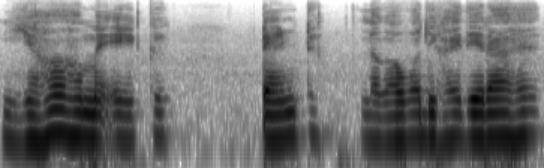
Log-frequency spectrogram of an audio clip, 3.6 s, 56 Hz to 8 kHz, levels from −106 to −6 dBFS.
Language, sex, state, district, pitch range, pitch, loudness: Hindi, male, Uttar Pradesh, Shamli, 135-145 Hz, 140 Hz, -17 LUFS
